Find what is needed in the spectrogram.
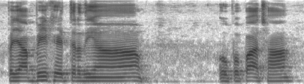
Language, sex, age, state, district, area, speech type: Punjabi, male, 30-45, Punjab, Mohali, rural, spontaneous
